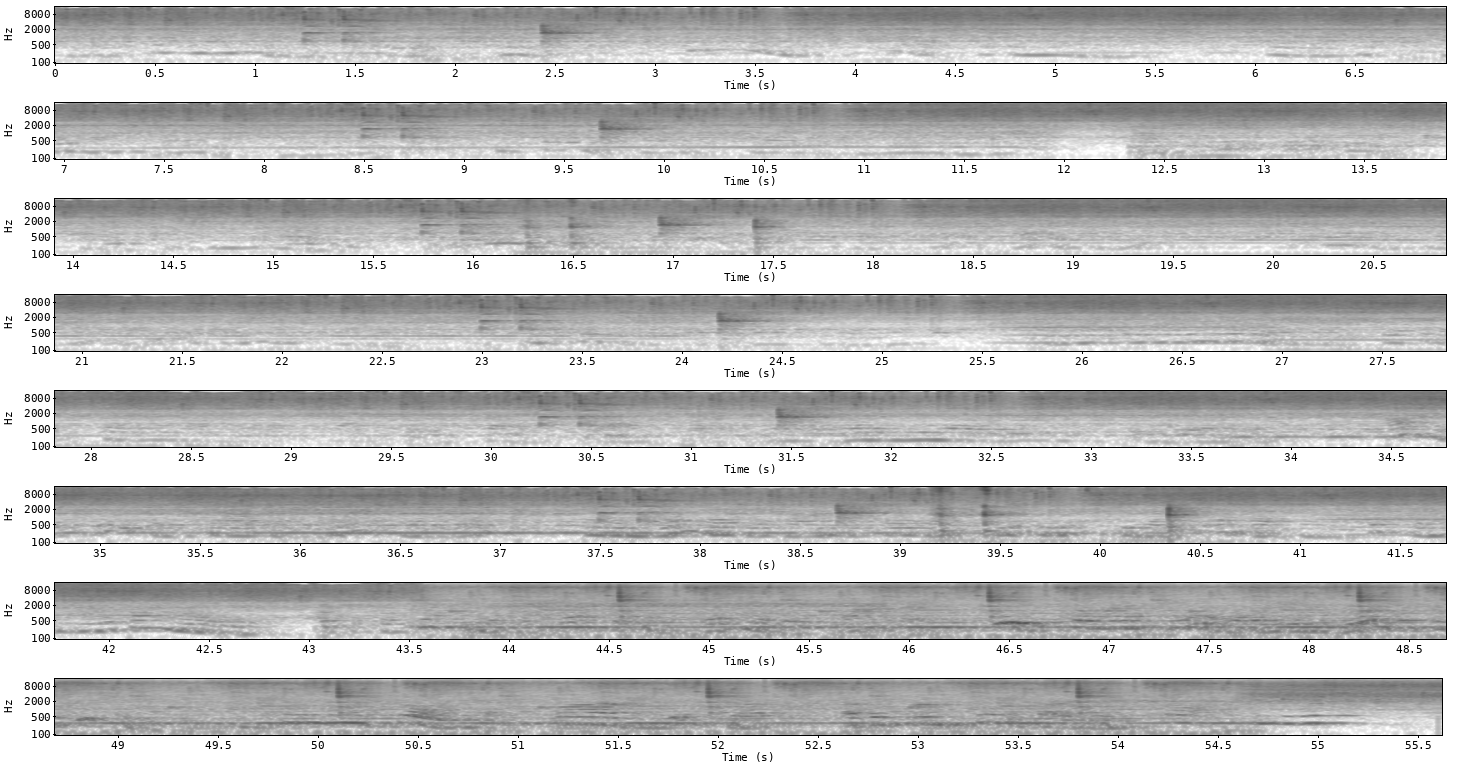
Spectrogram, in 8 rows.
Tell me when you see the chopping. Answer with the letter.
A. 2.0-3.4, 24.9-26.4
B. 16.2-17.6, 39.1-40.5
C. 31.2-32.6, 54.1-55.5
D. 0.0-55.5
B.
